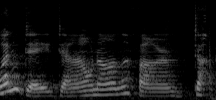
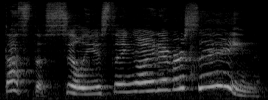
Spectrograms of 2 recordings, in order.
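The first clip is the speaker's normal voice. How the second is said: cow's scoffing thought; 11 semitones higher, 8 dB louder, slower than usual. Acted. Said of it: "what she thought was".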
